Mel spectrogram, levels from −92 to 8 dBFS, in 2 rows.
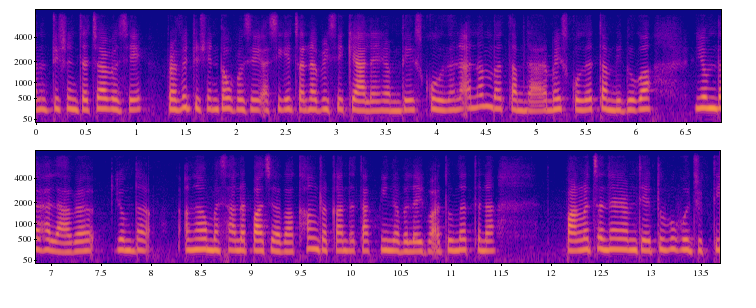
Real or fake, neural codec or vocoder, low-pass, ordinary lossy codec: fake; codec, 16 kHz, 0.7 kbps, FocalCodec; 7.2 kHz; Opus, 32 kbps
